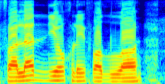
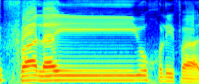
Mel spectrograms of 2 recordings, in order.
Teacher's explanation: Diganti suara nunnya menjadi suara ya. Kemudian langkah kedua ditahan dengan gunnah.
